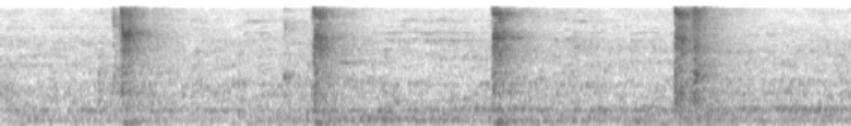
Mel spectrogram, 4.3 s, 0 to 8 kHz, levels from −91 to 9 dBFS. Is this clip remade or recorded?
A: recorded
